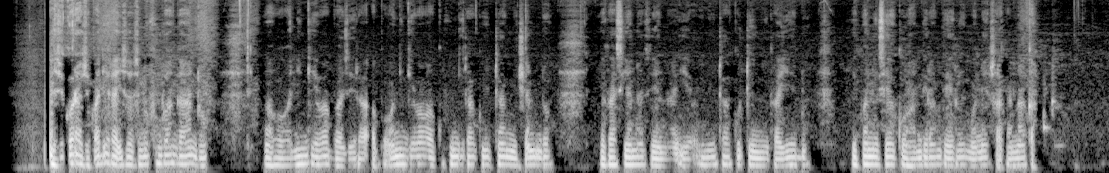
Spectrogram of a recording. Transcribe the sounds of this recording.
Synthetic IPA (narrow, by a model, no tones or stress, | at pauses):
ʐiko̞ɾaʐekaɗe̞ɾaiʐo̞ʐino̞fundwaŋɡandu | aʋo̞ʋaneŋɡe̞ʋaɡʱaziɾaʔapo̰ʋa̰ne̞ŋɡe̞ʋaʋakufundirakuitamiʃando̞ | jekasijanazijanaijoino̞itakutiɲikaje̞ɗu | ikwanise̞kuɦambiɾambe̞ɾimune̞ʐa̰kanaːka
